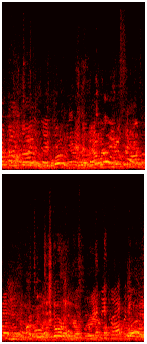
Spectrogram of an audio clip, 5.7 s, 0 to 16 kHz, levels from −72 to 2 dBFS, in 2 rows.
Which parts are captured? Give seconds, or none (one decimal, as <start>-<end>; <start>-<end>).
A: 0.0-2.1; 2.7-3.6; 4.3-5.7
